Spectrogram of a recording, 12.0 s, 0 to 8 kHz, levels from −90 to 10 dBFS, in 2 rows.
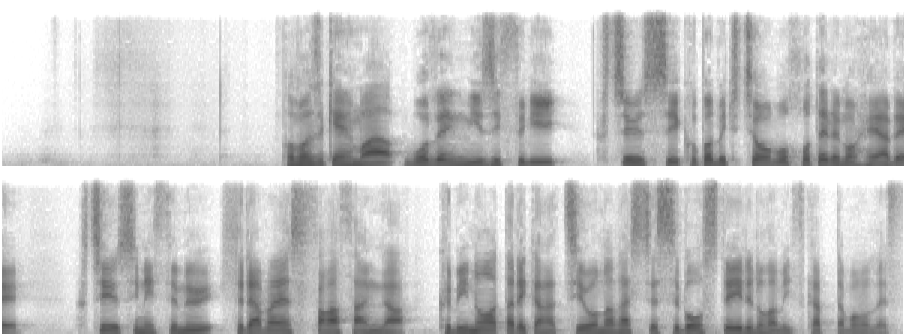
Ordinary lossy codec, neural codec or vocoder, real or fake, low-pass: none; codec, 16 kHz, 0.5 kbps, FunCodec, trained on LibriTTS, 25 frames a second; fake; 7.2 kHz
